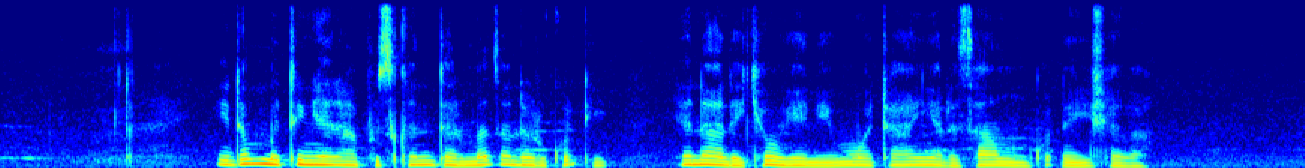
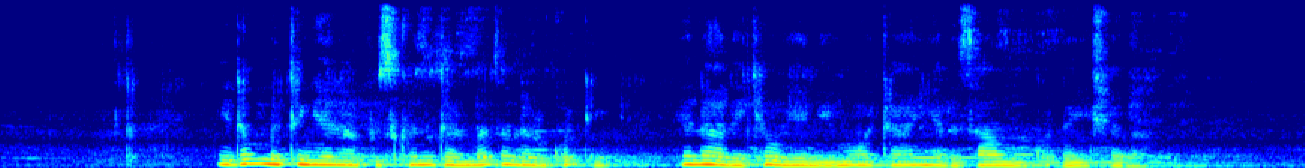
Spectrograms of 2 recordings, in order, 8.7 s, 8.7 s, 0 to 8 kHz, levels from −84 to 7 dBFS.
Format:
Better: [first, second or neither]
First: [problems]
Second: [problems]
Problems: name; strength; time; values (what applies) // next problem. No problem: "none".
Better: first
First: none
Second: room echo; dies away in 2 s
